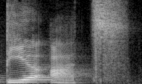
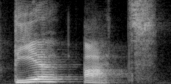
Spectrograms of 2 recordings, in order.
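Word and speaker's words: Tierarzt: उसको जर्मन में उस डॉक्टर को कहते हैं तियरआर्ट्स। तियरआर्ट्स, जो तियर होता है, इसको दो वर्ड्स ये आपस में मिले हुए हैं।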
